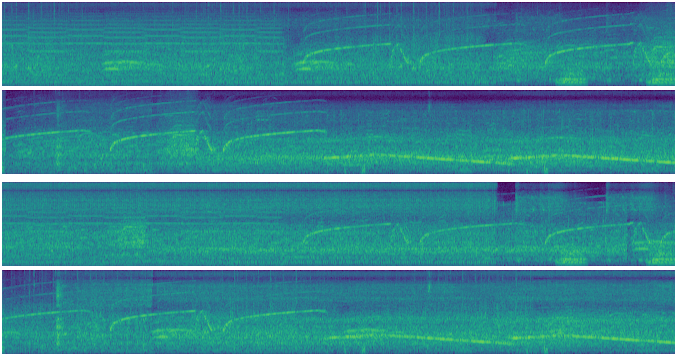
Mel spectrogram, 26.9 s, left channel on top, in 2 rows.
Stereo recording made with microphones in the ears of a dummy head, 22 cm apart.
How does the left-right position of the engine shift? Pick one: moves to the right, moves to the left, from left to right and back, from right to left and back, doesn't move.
doesn't move.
